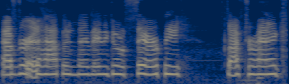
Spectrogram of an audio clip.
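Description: A woman's voice: high-pitched, completely flat delivery, moderate pace, fairly bright tone. A woman voicing a weary, troubled young female cat in a story video game, talking in a hesitant, conversational way. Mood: subdued. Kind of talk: amateur voiced playthrough of a story game.

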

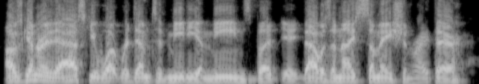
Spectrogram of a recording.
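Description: A man's voice: medium pitch, fairly even intonation, quick pace, a bit bright, dry recording. A man in his thirties co-hosting a podcast in a playful, casual way over a video call with a headset. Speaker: podcast co-host. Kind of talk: casual chat. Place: indoor room.

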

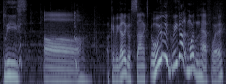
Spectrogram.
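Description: A man's voice: fairly high pitch, wildly swooping pitch, moderate pace, a little mellow. A man chatting casually as he livestreams a game, giggly and easily amused as he reacts. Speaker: livestreamer, VTuber host. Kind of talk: casual game stream chat, reacting to play and chat. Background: game music.

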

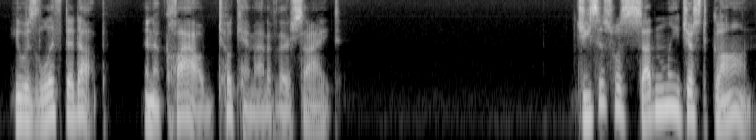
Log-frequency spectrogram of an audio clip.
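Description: Man narrating a Bible story, husky and lively. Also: medium pitch, no echo, studio quality. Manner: lively storytelling with dramatic pauses. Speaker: podcast host and narrator.

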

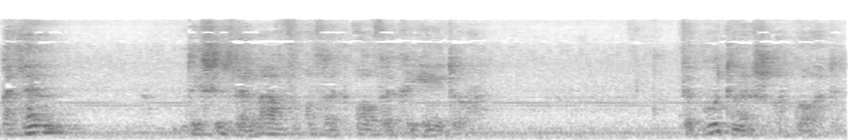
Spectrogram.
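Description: An older man, a priest, giving a theology lecture in an animated, emphatic way, filmed from across a large room. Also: measured pace, creaky, background noise. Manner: animated, gesturing, emphatic rises in pitch. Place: large room with hard walls. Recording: roomy hall echo, from far off.

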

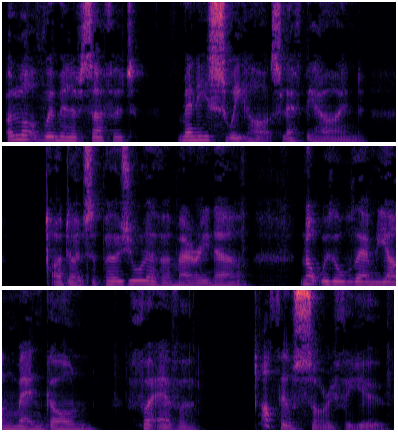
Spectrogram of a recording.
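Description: A woman's voice: low-pitched, measured pace, gravelly, a little mellow, exaggerated voice. A woman voicing a talkative, pompous older man in an audiobook, blustering and patronising in colloquial speech. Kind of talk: audiobook character dialogue.

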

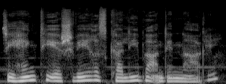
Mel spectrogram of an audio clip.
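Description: A male narrator with a rather high voice reads a scripted thriller audio drama. Clear music plays under his narration. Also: moderate pace, a little mellow.

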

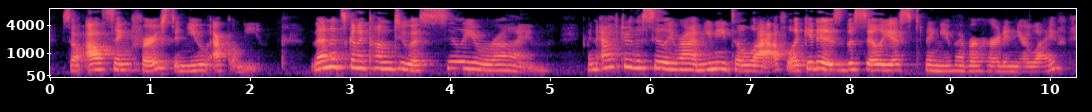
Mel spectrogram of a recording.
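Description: A woman's voice: medium pitch, fairly bright tone. A young woman hosting a children's sing-along story time, explaining things simply to young children. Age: young adult. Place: living room indoors. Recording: roomy home recording with banjo. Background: banjo playing.

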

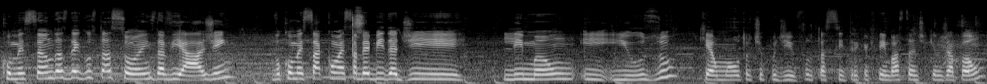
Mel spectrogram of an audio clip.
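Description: Young woman vlogger, high-pitched, chatty food tasting chat, light music bed. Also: steady tone, normal speed. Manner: chatty, describes food tastes. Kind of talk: casual travel vlog chat.

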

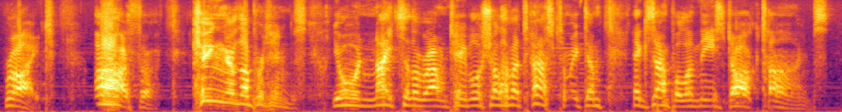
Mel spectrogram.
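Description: Guy doing god, bossy and grand, kinda fed up, higher male voice, big swoops in pitch. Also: lively intonation, measured pace, creaky, muffled recording, full character voice. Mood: irritable, commanding. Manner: commanding, impatient, declamatory. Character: booming, irritable God handing down a sacred quest.

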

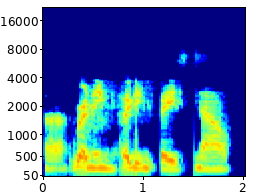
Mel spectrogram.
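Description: A man's voice: fairly low pitch, level tone, measured pace, narrow, tinny audio. A man from France with a French accent, answering questions as a podcast guest in a loose, conversational way with many fillers. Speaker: guest, startup founder. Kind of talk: podcast interview.

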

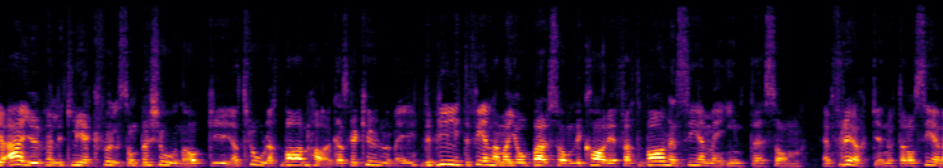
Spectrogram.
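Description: A woman's voice: medium pitch, slightly rough. A woman, telling stories casually and playfully to camera as a vlogger. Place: small bedroom indoors.

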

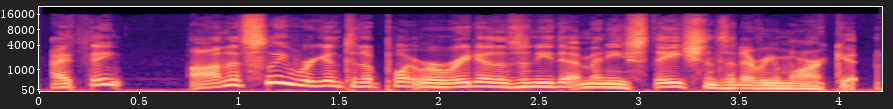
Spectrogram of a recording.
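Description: A man's voice: a little high, very animated, quick pace, darkish tone, dry recording, studio quality. A man hosting a solo podcast, giving casual, rambling and opinionated commentary. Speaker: podcast host.

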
